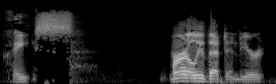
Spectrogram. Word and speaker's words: Reis: Well, it's Brazilian Portuguese, so the R often comes out sounding a little bit more like an H, so like Reis.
